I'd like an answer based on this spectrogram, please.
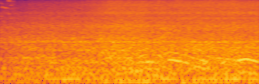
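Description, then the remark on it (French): A loud, unbroken roar of data center server cooling fans from entire walls of fans with small yellow and black wires in a data hall, a dense steady whoosh that never rises or falls, with faint humming tones drifting through it. “Impressionnant le niveau de bruit à ma gauche et à ma droite. Des murs entiers de ventilateurs avec des petits fils jaunes et noirs.”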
